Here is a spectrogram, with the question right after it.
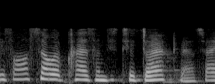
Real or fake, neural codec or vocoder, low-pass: fake; codec, 16 kHz, 0.5 kbps, X-Codec, HuBERT features, trained on general audio; 5.4 kHz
